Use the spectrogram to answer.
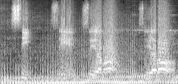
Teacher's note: Walaupun sa itu berharakat kasrah, ya. Tetap pangkal lidahnya tetap naik.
